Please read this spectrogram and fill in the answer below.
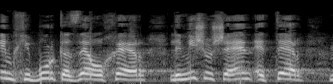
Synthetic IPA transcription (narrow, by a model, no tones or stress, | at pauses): imχibuɾkaze̞oχe̞ɾlemiʃuʃeenʔet̪e̞ɾ | m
